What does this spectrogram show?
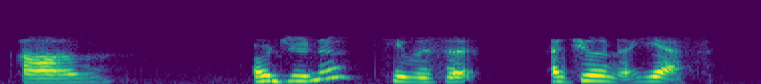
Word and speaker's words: Arjuna: Juna or I can't remember how do you pronounce his name um Arjuna he was a ajuna yes oh I said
